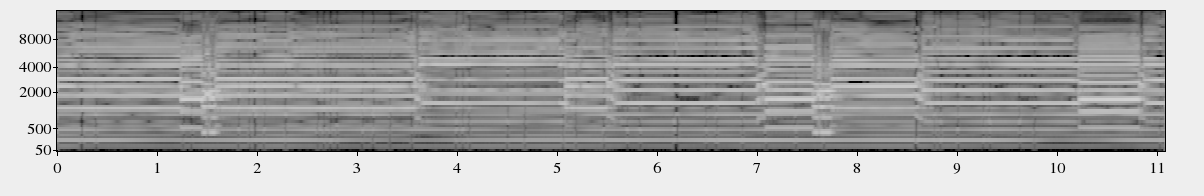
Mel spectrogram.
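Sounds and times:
bagpipe playing: 0.0 - 11.0.

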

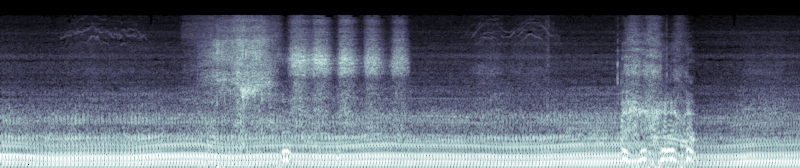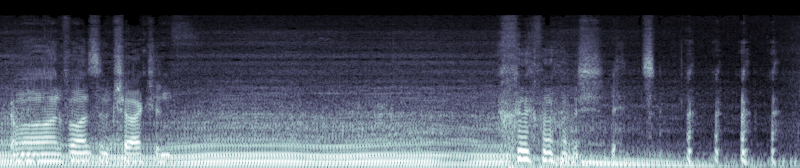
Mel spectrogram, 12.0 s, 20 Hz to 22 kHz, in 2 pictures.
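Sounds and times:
motorcycle engine idling: 0.0 - 12.0
short rush of hissing: 1.4 - 3.1.

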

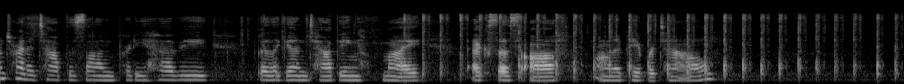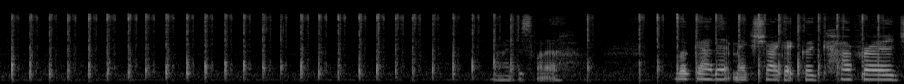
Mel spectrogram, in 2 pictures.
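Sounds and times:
stencil brush tapping on fabric: 4.0 - 18.0.

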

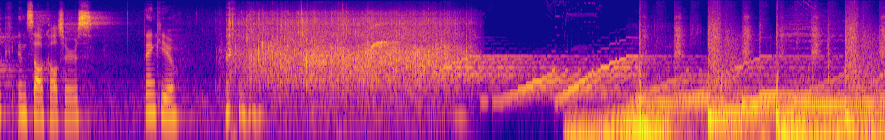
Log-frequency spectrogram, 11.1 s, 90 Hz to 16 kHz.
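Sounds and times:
audience applauding: 2.8 - 6.1.

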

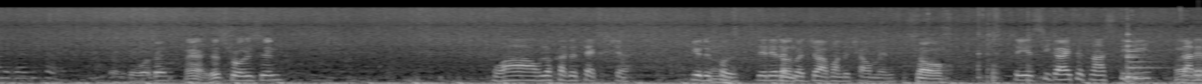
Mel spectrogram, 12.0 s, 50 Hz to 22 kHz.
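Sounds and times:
vegetables sizzling in a wok: 0.0 - 12.0.

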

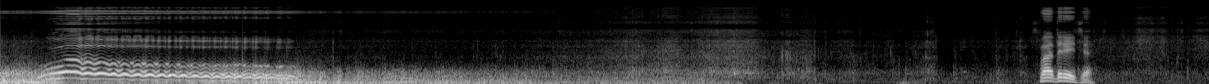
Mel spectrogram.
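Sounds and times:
wind on microphone: 0.0 - 7.6
skis sliding on snow: 4.0 - 12.0.

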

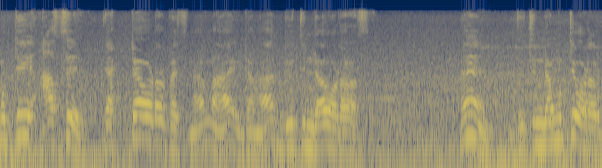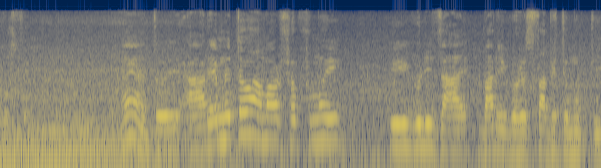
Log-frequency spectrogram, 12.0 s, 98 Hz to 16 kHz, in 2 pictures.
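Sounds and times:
man speaking: 0.0 - 3.8, 4.6 - 6.4, 7.2 - 12.0.

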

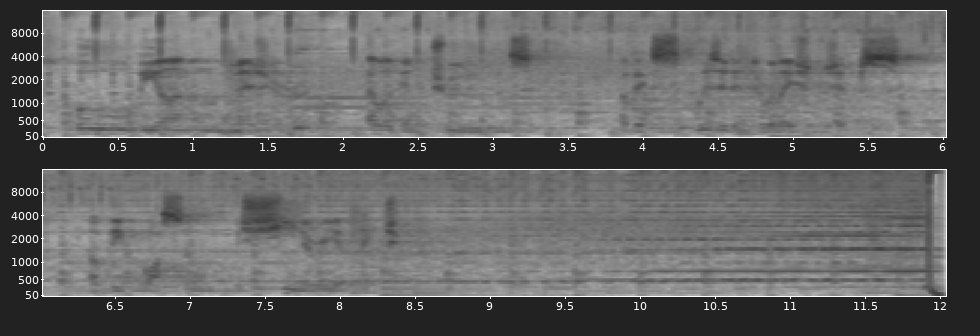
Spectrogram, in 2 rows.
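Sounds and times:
dense noisy texture: 0.0 - 12.0
synth drone: 0.0 - 12.0.

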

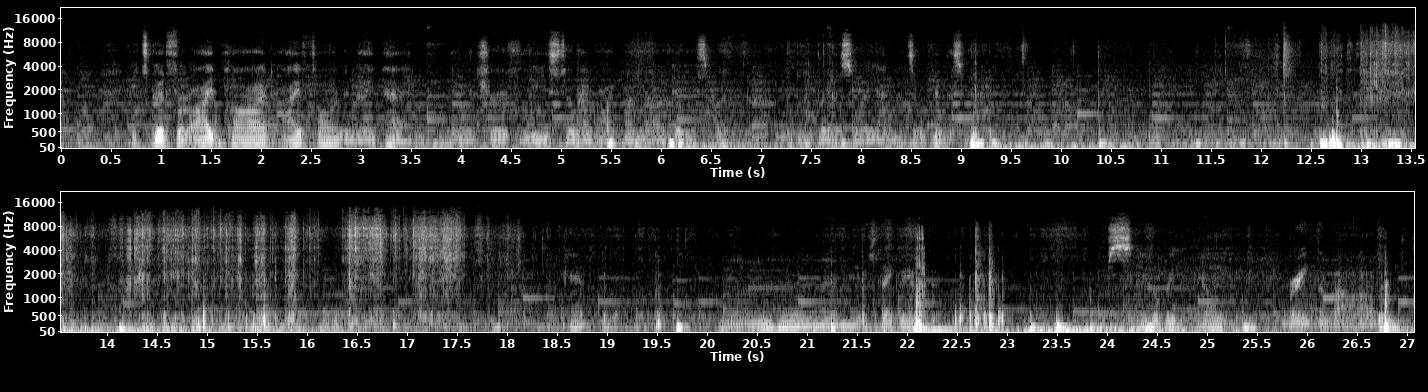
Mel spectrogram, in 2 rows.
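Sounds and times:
background music: 0.0 - 27.0
cardboard packaging rustling: 4.0 - 20.2.

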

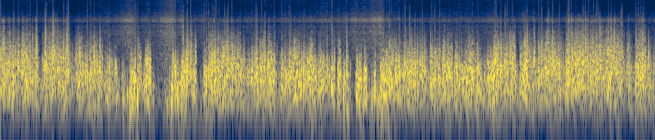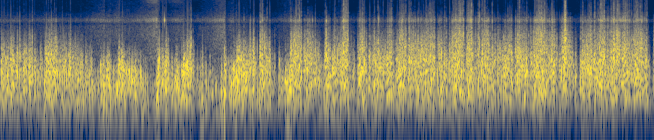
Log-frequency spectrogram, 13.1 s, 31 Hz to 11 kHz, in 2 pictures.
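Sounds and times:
strong wind buffeting microphone: 0.0 - 13.0.

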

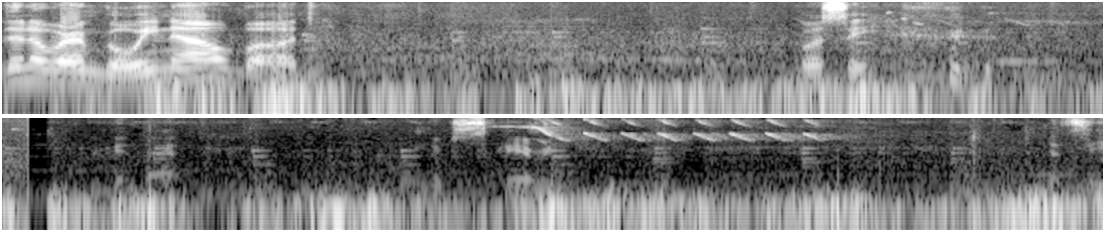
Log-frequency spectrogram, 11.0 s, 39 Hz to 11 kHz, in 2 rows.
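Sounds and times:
small bird trilling: 4.4 - 5.6, 8.0 - 9.8.

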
